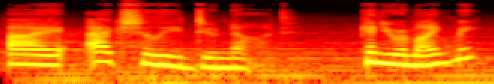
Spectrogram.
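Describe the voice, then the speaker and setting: An actress playing an earnest, resolute young warrior heroine in a video game cutscene, speaking formally in measured phrases. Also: female voice, mid-range voice, expressive, natural voice. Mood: uncertain. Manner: formal, measured, few contractions. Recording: clear music behind voice.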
